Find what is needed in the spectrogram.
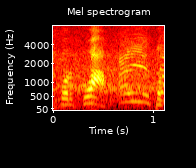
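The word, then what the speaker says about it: Courtois: es pero se llama se pronuncia cortu que yo lo vi jugar una vez se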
